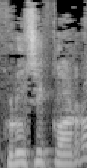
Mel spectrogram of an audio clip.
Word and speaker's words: Cruz y Corro: Pero, pues pues nada, ahorita vamos a conocer a Emilio Cruz y Corro, así se pronuncia, ¿no, Emilio?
